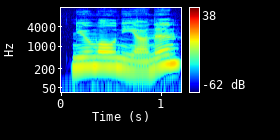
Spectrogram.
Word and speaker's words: pneumonia: double모니아 뉴모니아는 피가 묵음이에요. pychology 스드는 할 때도 피가 무금이잖아요.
